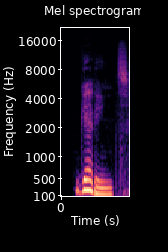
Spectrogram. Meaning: 1. mountain ridge, chine (the top of a mountain ridge) 2. spine, backbone
- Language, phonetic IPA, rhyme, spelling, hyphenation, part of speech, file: Hungarian, [ˈɡɛrint͡s], -int͡s, gerinc, ge‧rinc, noun, Hu-gerinc.ogg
